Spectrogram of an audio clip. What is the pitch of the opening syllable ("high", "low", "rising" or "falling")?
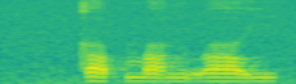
low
